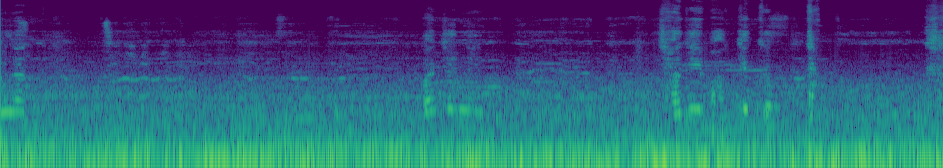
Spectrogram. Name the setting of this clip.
car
